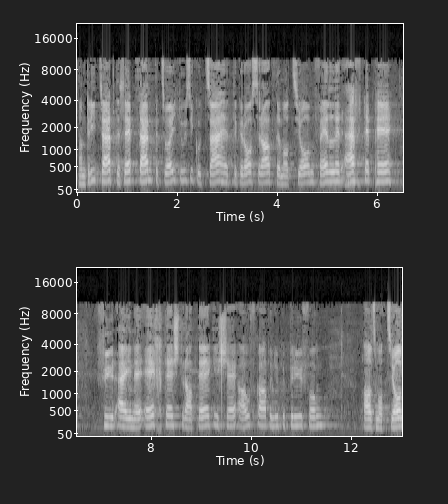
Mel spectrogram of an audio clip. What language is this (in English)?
Swiss German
